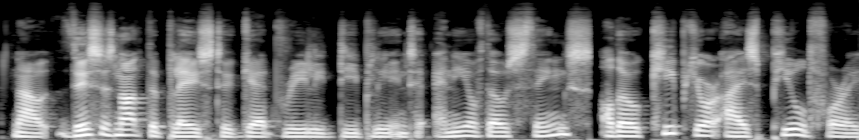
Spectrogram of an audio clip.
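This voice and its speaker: A man's medium-pitched voice in a Dutch accent, fairly slow with lively intonation, in a very clean recording with a silent background. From Netherlands. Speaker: video essayist. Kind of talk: video essay. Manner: hesitant, with fillers.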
